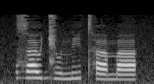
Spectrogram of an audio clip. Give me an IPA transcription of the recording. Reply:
z a˦ ʊ̯ d͡ʑ u˨ n i˦ tʰ ä˨ m ä˦

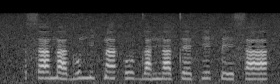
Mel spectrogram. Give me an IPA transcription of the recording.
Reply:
s a˧ m a˨ d o˧ n i˧ k͡p ã˦ h o˦˨ d a˧ n a˨ t ɛ˨ k e˧ k͡p e˨ s a˧

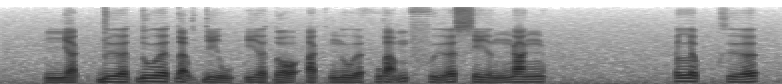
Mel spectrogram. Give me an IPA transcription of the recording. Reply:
ɲ a˨˩ k̚ ɓ ɨ˧ ə̯ ɗ u˧ ə̯ ɗ a̰˧˨ w ɗ i˧˩ w ʔ i˨˩ ə̯ ɗ ɔ˧˩ ʔ a˨˩ k̚ n u˧˩ ə̯ h w a̰˧˥ m f ɨ̰˧˥ ə̯ s i˨˩ ə̯ ŋ a˧ ŋ | l ə˦˥ p̚ x ɨ˨˦ ə̯

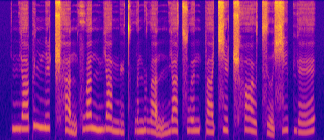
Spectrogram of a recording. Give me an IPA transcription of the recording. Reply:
n̪ j ä˧˥ p y˧ n m i˧˥ ʈ͡ʂʰ a̰˨˩ n f w a˥˧ n m j ä˥˩ m y̰˨˩ t̪ʰ w ə˦ n ɻ w a̰˨˩ n n̪ j ä˥˩ t͡s w ə˥ n p ä˧˥ t͡ɕ i˥˧ ʈ͡ʂʰ ɑ˥˩ ʊ̯ t͡s ɹ̩˨˩ ɕ i˥ p ɥ ɛ˧˥

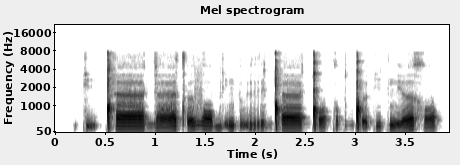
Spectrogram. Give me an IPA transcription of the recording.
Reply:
k ḭ˦˥ ǃʰ æː˧ ɡ æː˨˩˦ tʼ ə˩˥ v ɔ˧ b ḭ˧ nʲ p ṵ˦˥ rʲ ə˩ ǃʼ æː˧ ǃʼ ɔ˨˩˦ k | ǃʼ ə̰˦˥ k i˩˥ k nʲ ɜː˩˥ x ɔ˩˥

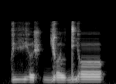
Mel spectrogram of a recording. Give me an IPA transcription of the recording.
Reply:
vʲ ɔ˨ ʃ ɟ ɔ˨ l d j ɔ˦

